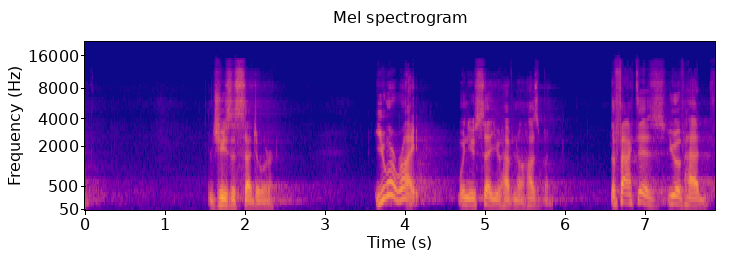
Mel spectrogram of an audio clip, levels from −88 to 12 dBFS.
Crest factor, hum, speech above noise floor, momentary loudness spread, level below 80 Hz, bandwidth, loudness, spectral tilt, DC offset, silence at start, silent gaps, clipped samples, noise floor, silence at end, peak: 20 dB; none; 44 dB; 16 LU; -66 dBFS; 15 kHz; -21 LUFS; -4.5 dB/octave; under 0.1%; 0 s; none; under 0.1%; -64 dBFS; 0 s; -2 dBFS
